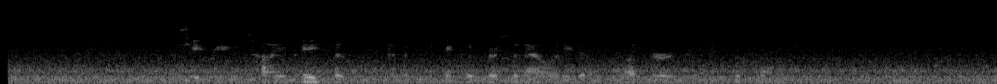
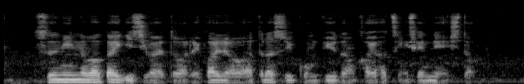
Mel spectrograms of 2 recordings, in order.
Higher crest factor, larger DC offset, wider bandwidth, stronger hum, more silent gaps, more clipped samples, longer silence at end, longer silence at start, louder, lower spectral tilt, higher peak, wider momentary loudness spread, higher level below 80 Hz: about the same, 20 dB vs 20 dB; neither; second, 7.4 kHz vs 11.5 kHz; neither; neither; neither; second, 0 s vs 0.5 s; about the same, 0.1 s vs 0.05 s; second, -39 LUFS vs -25 LUFS; first, -9 dB/octave vs -5 dB/octave; second, -18 dBFS vs -6 dBFS; second, 6 LU vs 12 LU; about the same, -50 dBFS vs -50 dBFS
